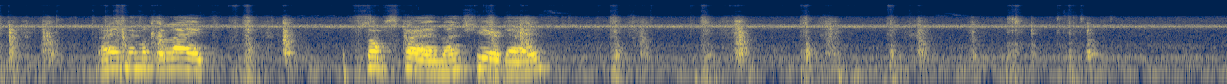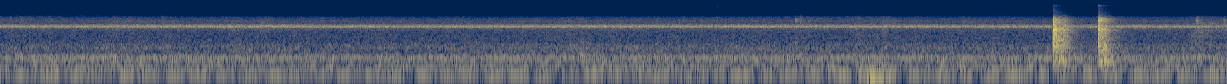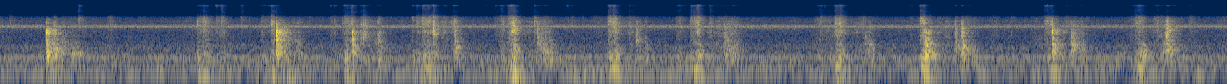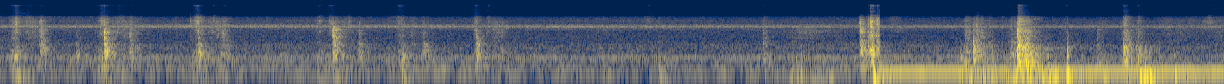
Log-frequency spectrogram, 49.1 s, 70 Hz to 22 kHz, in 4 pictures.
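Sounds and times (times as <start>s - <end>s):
knife chopping on wooden board: 0.0s - 1.7s, 6.1s - 9.4s
faint high-pitched whine: 44.7s - 49.0s.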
